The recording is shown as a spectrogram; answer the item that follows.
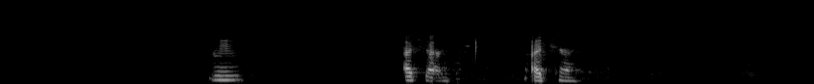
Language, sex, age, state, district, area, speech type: Dogri, female, 30-45, Jammu and Kashmir, Jammu, urban, conversation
